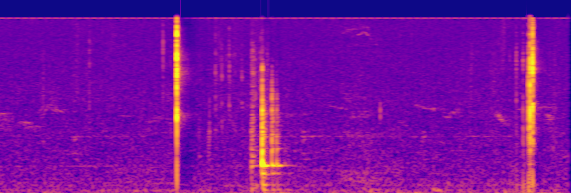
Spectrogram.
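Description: Bonsai knob cutters snipping old stubs off a Japanese maple's branches, the rounded jaws biting into the wood: three sharp snips, two about a second apart near the middle and one near the end.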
